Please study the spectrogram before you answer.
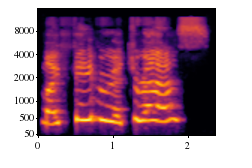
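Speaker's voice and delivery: slow high wail. A narrator's reading. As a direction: draw out the wail, pitched high. Maisie wailing about dress.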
